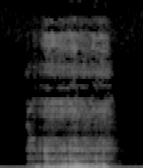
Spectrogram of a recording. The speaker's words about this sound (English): All that can be heard from my supposed sister, which I didn't know at the time, was the loud snoring of the would be emperor of the universe.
